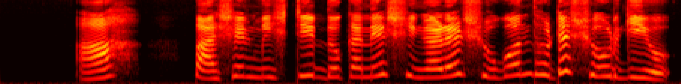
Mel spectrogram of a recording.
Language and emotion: Bengali, happy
